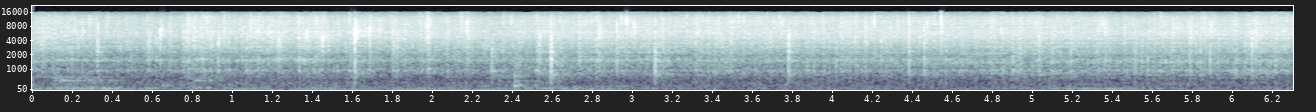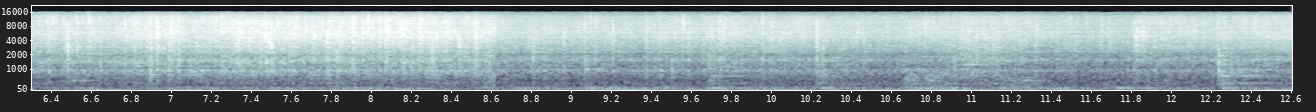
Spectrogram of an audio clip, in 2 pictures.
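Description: Chopped garlic, carrots, beans and green peas sizzling in hot oil in a nonstick saucepan while a plastic spatula stirs them, with light scrapes and taps on the pan now and then. The sizzle grows louder for a couple of seconds past the middle.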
